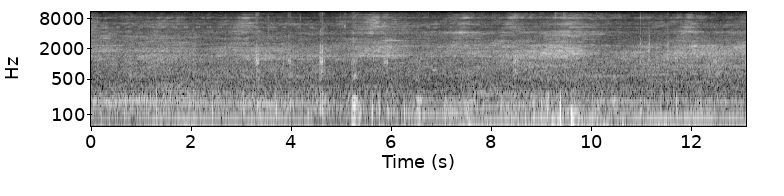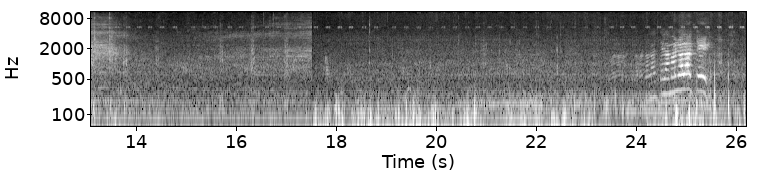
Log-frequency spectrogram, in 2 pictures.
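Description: Crickets chirping steadily, with faint hoofbeats of a horse cantering on an arena's sand and a rustling hiss over the first half that stops about halfway through. A voice speaks briefly near the end.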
